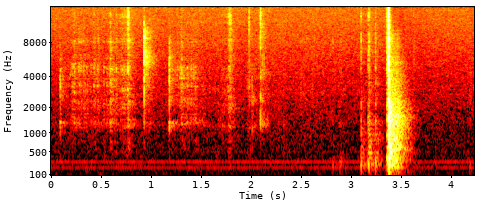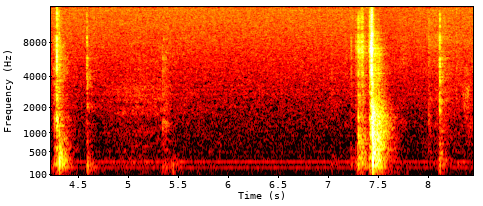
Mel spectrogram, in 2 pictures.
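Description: A woodworking gouge pressed by hand down through the edge of thick leather onto a plastic cutting board, trimming the edge where three glued layers meet. It makes a few short, sharp cutting sounds: a loud one about three seconds in, two smaller ones just after, and another loud one near the end, with faint ticks early on.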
